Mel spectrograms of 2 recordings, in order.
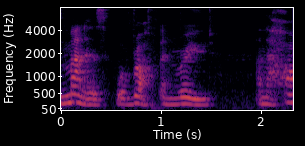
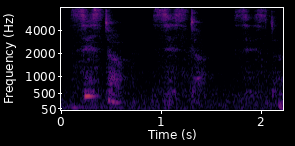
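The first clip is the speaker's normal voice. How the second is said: echo; 6 semitones higher, 15 dB quieter than usual. Acted. Echo from the cave.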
